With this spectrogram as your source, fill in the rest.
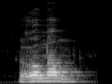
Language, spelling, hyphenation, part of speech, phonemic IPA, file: Dutch, roman, ro‧man, noun, /roːˈmɑn/, Nl-roman.ogg
- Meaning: a novel (work of fiction)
